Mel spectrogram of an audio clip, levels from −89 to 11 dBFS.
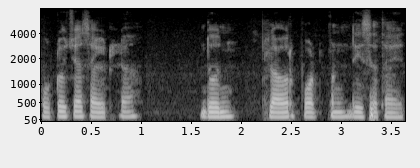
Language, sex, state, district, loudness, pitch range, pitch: Marathi, male, Maharashtra, Pune, -18 LUFS, 125-130 Hz, 125 Hz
